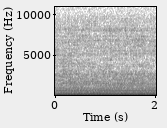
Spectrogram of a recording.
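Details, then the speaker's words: 2009 Hyundai Accent driving after replacing the sway bar end links: steady low road and engine drone inside, the earlier front clunking rattling gone, even over rougher road. "sway bar links have been replaced hallelujah the clunking rattling noise is gone"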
